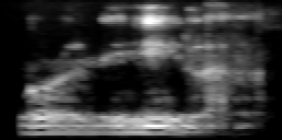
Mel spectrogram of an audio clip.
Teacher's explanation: fathah tanwin alif karena wakof dibaca fathah dan panjang 2 harokat. Panjangnya 2 harokat saja, ya jangan panjang-panjang. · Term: mat iwad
